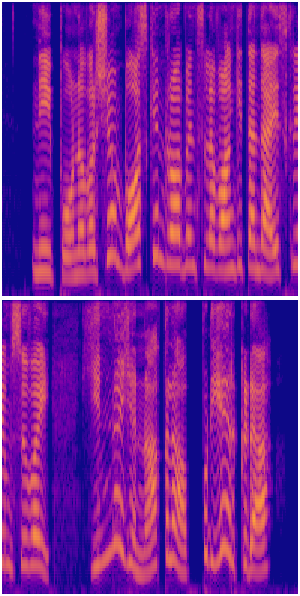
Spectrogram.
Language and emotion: Tamil, happy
